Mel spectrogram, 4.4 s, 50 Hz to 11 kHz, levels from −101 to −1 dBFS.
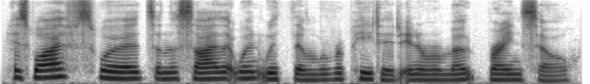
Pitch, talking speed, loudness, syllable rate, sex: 195 Hz, 230 wpm, -18 LUFS, 5.5 syllables/s, female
